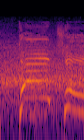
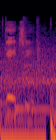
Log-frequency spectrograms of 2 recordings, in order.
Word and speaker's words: Gaethje: be impressed with Justin Gaethje and all the skill that he showed today. No doubt. And Bob, don't get sensitive. We all know the J in Gaethje is silent.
